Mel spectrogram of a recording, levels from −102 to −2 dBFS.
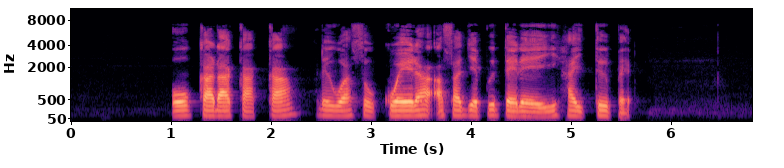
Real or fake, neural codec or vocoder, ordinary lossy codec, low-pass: real; none; Opus, 64 kbps; 7.2 kHz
